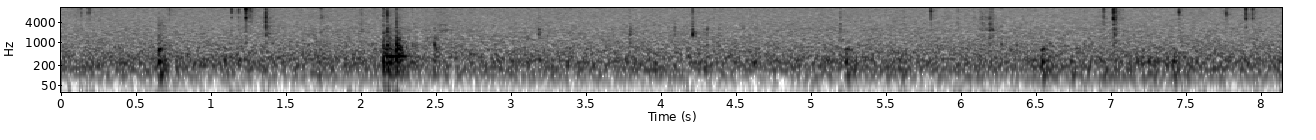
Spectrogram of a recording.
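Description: A metal utility knife blade shaves and slices curls off the edges of a small, solid bar of white soap carved into a cactus shape and painted green with dark dots, held in one hand. Twelve quiet, crisp, bright scraping clicks stand out over a low hiss, each dying away almost instantly. The bar changes shape as pieces come off.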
